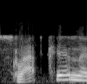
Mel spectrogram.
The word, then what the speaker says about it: Slotkin: It occurred to me I made two phone calls, one to Congresswoman Slotkin, I believe is her pronunciation. – Mm-hmm. Alyssa Slotkin, yeah, a former CIA agent, yeah.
